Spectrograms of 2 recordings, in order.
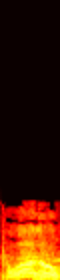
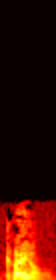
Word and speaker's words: colonel: it's very simple in in military parlance col is pronounced car as a colonel yeah uh don't you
